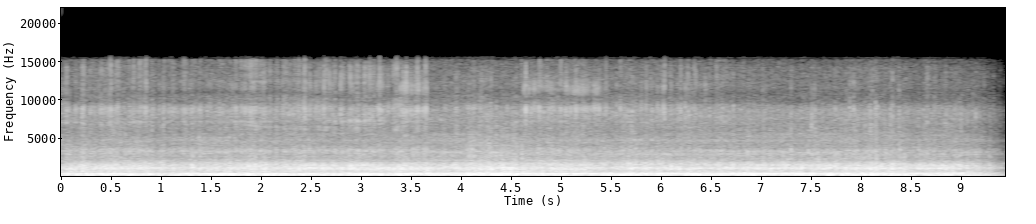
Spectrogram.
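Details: 2002 Bombardier DS90 two-stroke after new aftermarket top-end swap (was 65 psi compression), reassembled: high buzzy note holds steady and even with no knocks or misses, then cuts off; sounds healthy.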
